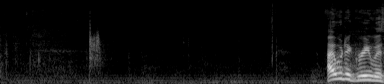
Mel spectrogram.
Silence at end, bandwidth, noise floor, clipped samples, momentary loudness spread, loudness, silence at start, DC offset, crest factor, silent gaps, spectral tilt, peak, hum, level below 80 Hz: 0 s; 14.5 kHz; -56 dBFS; under 0.1%; 29 LU; -16 LUFS; 3.25 s; under 0.1%; 20 dB; none; -7 dB/octave; -2 dBFS; none; -60 dBFS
